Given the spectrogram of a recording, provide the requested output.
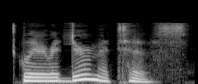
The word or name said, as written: sclerodermatous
